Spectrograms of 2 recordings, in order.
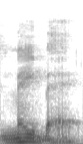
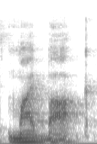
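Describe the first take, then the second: First: Maybach is pronounced in an anglicized, non-German way. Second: Maybach is pronounced the German way. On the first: The speaker calls it wrong. "he says Maybach. That's not how you pronounce that car" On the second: The speaker calls it right. "It's German. It's Maybach Music"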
